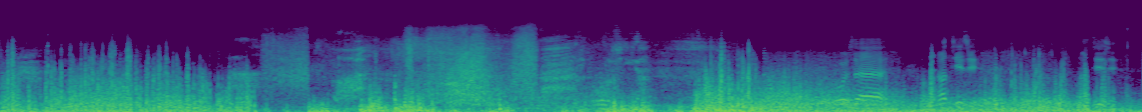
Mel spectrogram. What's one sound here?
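Wind rushes loudly against a microphone outdoors.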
